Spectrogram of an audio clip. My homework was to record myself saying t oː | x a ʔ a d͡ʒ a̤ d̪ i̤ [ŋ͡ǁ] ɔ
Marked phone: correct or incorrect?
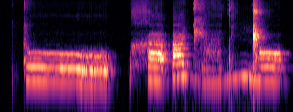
correct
